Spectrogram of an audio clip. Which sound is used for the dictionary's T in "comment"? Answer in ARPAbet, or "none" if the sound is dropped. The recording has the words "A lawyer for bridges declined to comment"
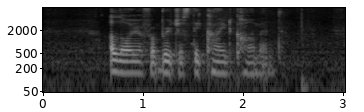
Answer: T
